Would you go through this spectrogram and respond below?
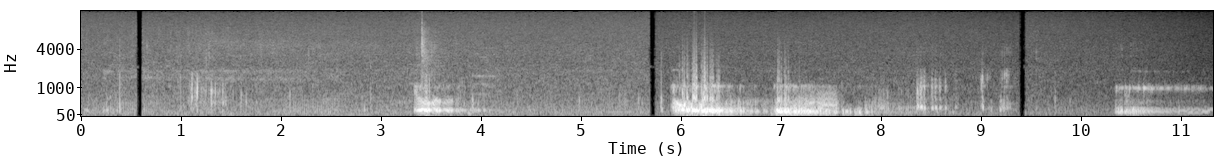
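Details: Girl lying on an examination table while a doctor listens to her abdomen with a stethoscope: low gurgling rumbles with rubbing noise as the chest piece moves.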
